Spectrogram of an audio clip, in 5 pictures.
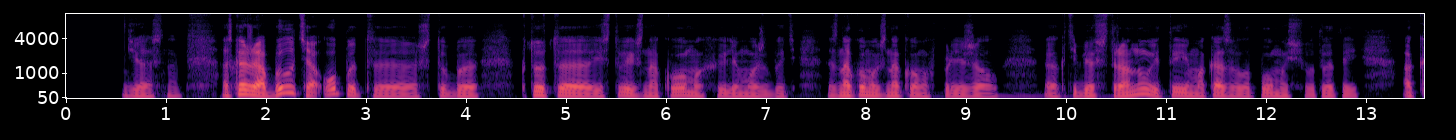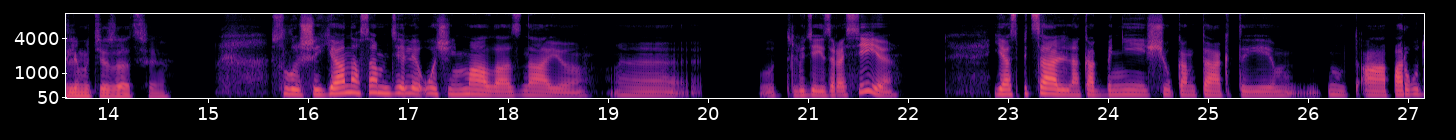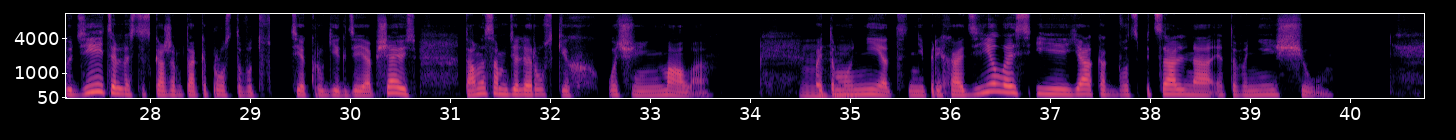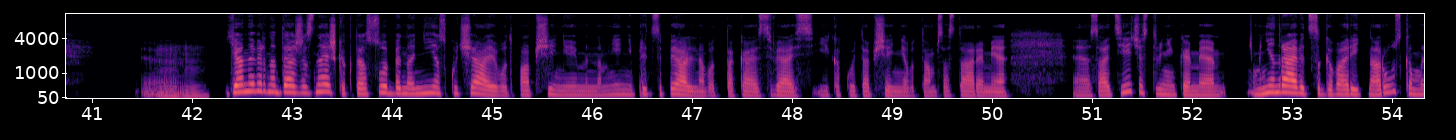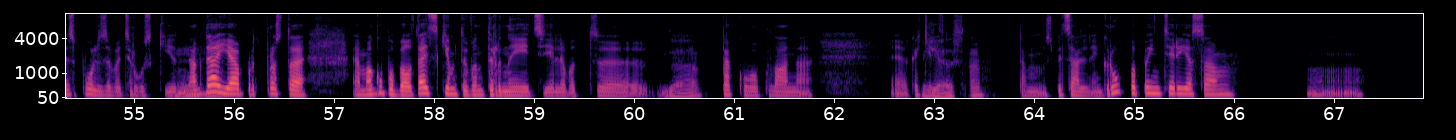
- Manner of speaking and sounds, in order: none
- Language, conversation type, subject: Russian, podcast, Когда вам пришлось начать всё с нуля, что вам помогло?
